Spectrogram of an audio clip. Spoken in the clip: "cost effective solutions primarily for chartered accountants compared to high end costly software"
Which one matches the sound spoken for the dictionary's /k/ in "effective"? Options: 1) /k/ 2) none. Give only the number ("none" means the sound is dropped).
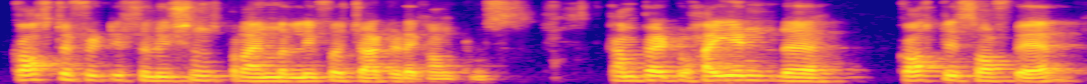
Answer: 2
